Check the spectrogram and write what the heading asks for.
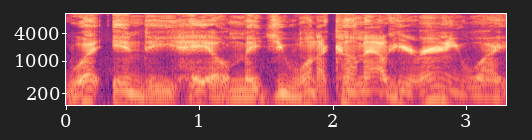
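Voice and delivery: angry, irritated, growled, snarling. Don, in his truck with Maggie, asks her why they came, growling. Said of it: "Don growled".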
